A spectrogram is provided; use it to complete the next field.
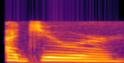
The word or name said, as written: adjure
